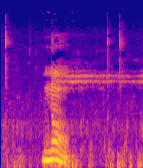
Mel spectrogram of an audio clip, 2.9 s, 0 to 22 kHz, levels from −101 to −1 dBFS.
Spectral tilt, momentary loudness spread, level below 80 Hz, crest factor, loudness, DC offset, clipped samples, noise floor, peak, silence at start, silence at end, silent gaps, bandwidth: -6.5 dB/octave; 26 LU; -36 dBFS; 14 dB; -12 LUFS; under 0.1%; under 0.1%; -43 dBFS; -2 dBFS; 0.85 s; 0.05 s; none; 10.5 kHz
